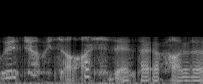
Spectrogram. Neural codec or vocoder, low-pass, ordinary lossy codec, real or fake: autoencoder, 22.05 kHz, a latent of 192 numbers a frame, VITS, trained on many speakers; 3.6 kHz; none; fake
